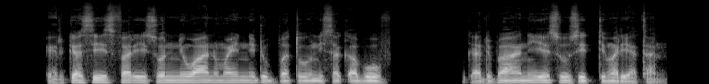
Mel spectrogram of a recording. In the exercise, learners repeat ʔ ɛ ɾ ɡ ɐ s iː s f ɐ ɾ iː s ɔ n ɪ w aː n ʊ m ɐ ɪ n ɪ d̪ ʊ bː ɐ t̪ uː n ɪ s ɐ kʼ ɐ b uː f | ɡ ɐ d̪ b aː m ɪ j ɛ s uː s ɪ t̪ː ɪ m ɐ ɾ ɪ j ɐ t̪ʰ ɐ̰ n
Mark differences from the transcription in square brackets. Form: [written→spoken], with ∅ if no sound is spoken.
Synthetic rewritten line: ʔ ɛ ɾ ɡ ɐ s iː s f ɐ ɾ iː s ɔ [n→nː] ɪ w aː n ʊ m ɐ ɪ [n→nː] ɪ d̪ ʊ bː ɐ t̪ uː n ɪ s ɐ kʼ ɐ b uː f | ɡ ɐ d̪ b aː [m→n] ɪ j ɛ s uː s ɪ t̪ː ɪ m ɐ ɾ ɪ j ɐ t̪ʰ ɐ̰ n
